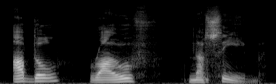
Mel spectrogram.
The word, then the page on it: Abdul Raouf Nassib: American English; from Yemen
